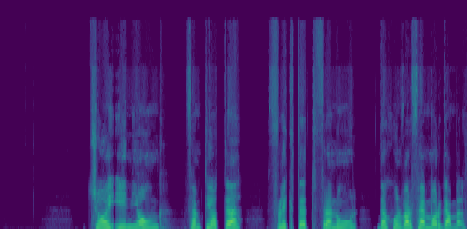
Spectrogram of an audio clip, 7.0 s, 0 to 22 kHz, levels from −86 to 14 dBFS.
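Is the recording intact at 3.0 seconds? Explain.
Yes, the audio is intact at 3.0 seconds: the speech there plays through without any dropout, glitch or other technical fault.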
